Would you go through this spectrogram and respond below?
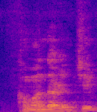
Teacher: Commander-in-chief, the stress is on com.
